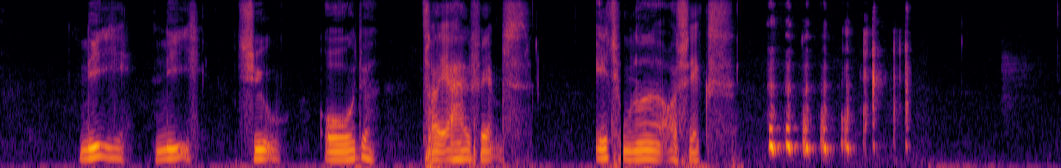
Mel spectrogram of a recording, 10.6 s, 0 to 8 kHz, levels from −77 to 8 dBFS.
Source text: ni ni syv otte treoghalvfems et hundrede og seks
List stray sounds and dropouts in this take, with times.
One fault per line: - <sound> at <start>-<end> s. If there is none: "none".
- dropout at 6.2-6.2 s
- laugh at 7.7-9.1 s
